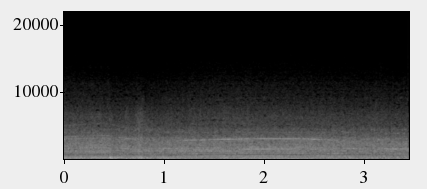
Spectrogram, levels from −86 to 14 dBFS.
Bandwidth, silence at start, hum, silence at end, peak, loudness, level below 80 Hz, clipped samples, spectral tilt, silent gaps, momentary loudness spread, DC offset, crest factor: 14.5 kHz; 0 s; none; 0 s; -14 dBFS; -26 LUFS; -58 dBFS; under 0.1%; -4.5 dB/octave; none; 2 LU; under 0.1%; 12 dB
